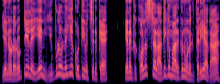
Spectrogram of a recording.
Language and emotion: Tamil, angry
